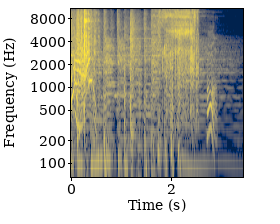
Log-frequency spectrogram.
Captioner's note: slurping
